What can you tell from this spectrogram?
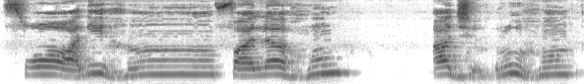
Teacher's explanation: اج جیم ساکن ہے، کلکلہ کریں گے۔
